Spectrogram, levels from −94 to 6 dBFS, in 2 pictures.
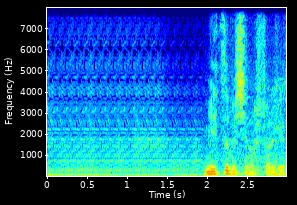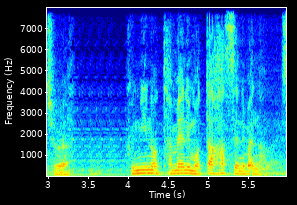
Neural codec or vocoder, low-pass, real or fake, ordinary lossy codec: codec, 16 kHz, 0.4 kbps, LongCat-Audio-Codec; none; fake; none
